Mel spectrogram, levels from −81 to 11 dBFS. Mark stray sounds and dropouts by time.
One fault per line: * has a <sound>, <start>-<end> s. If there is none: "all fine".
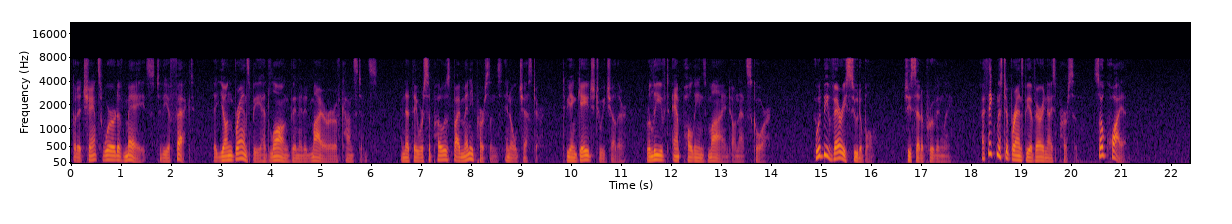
all fine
